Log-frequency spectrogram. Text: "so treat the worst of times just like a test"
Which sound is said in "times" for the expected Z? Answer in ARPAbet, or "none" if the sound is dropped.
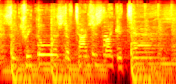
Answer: none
